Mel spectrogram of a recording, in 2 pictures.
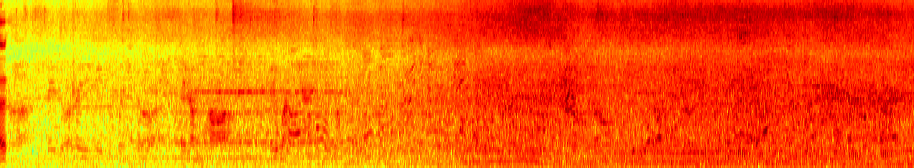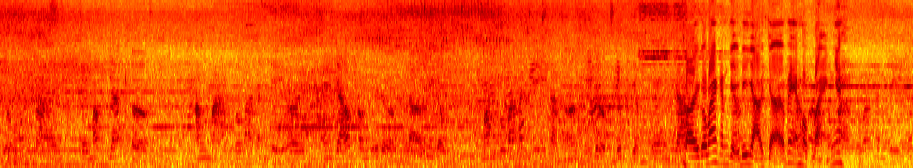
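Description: Motorbike engines hum and buzz past on a busy street.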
